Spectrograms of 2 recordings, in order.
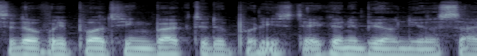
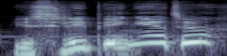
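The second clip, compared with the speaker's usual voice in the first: surprised; 6 dB louder than usual. Real, not acted. Streamer finds someone sleeping there.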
